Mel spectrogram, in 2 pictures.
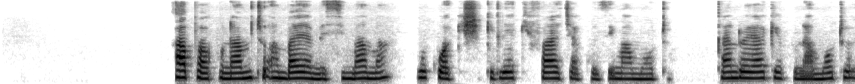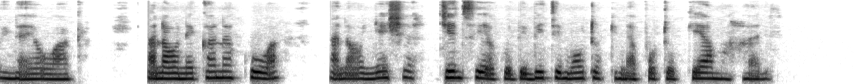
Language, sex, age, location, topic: Swahili, female, 25-35, Nakuru, health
